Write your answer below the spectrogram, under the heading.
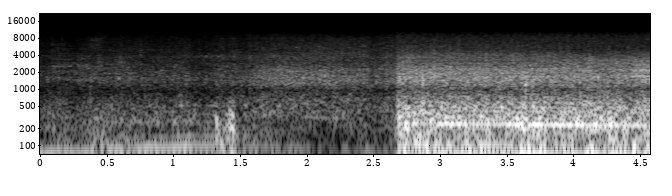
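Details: A vehicle engine rumbles and then revs louder partway through, and no animal calls are heard.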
